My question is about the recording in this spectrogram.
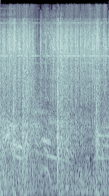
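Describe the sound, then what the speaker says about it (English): Rapid bursts of machine gun fire and scattered rifle shots crackle through a Great War Age strategy game battle, steady and dense over a continuous din. "They really do a lot of damage with those machine guns."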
